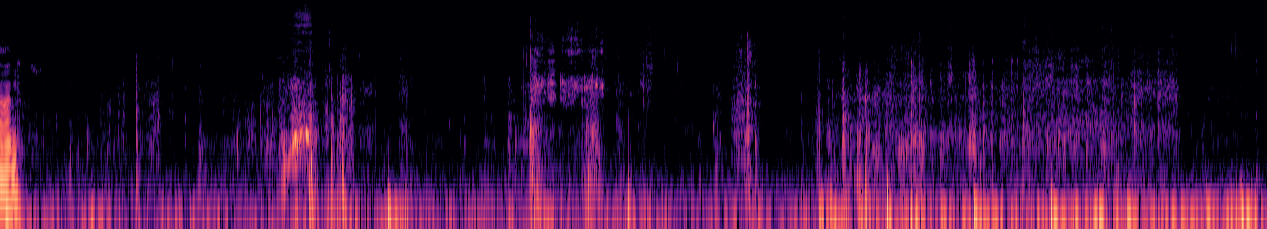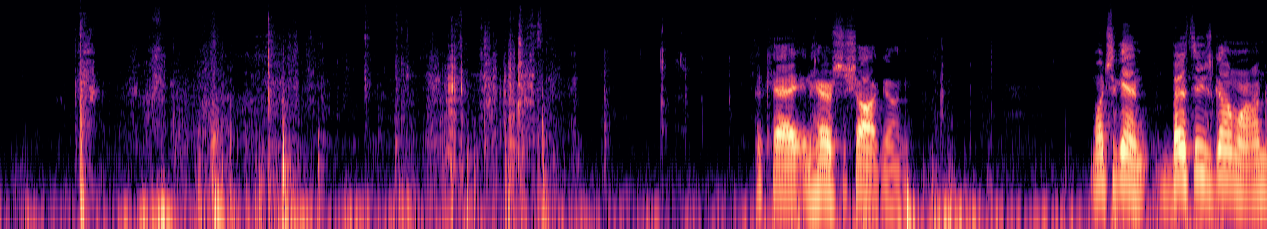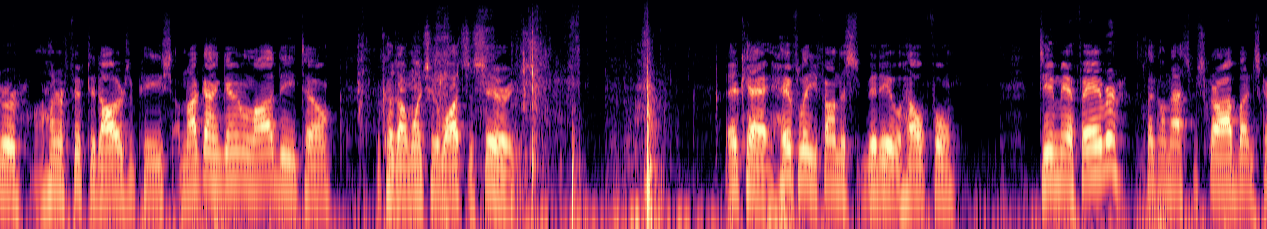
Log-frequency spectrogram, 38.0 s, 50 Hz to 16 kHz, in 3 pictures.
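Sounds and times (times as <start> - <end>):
cardboard rustling and scraping: 0.1 - 18.9, 28.9 - 32.6
tape tearing: 1.0 - 4.2, 5.1 - 11.8.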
